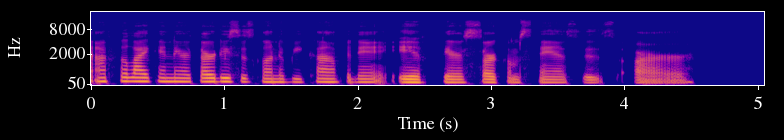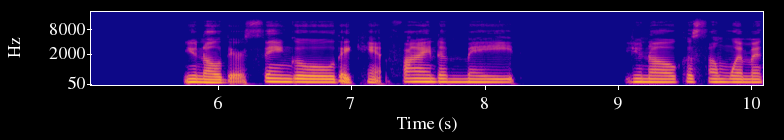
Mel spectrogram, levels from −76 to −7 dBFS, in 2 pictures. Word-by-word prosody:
I 205 - -1
feel 210 +1 -3
like, 205 -1 +1
in 200 -1 -1
their 195 -1 0
30s 195 0 0
is 180 - -7
gonna 175 -1 -3
be 170 -1 -9
confident 175 -1 -5
if 160 -1 +3
their 155 -1 -1
circumstances 150 -1 -6
are - - -8 1.2
you 175 0 +5
know, 155 -2 +5
they're 185 +4 -3
single, 175 -3 +4
they - - +2
can't 160 - -6
find 185 0 +3
a 180 - +4
mate. 170 -1 +1 0.8
You 180 +2 +1
know, 170 -1 +4
'cause 175 -1 -3
some 175 -1 0
women 165 -1 +2
175 Hz, 165 wpm, -24 LUFS, 165-185 Hz, 1.2 s, you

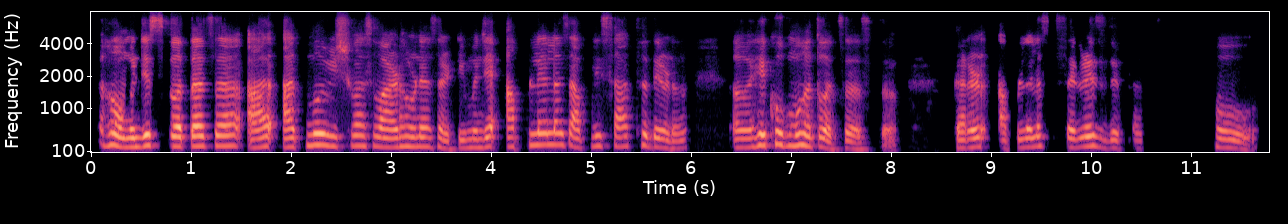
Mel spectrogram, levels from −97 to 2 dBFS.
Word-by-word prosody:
हो, 225 -3 +5
म्हणजे 190 +4 +5
स्वतःचा 210 0 +4 0.3
आ 180 +3 +3 0.2
आत्मविश्वास 215 +1 +2
वाढवण्यासाठी 190 -4 -1
म्हणजे, 175 +4 -2
आपल्यालाच 235 +4 -1
आपली 195 +3 -3
साथ 205 +1 -5
देणं, 165 -4 -4 0.5
अ, 175 - -4 0.2
हे 225 -1 +5
खूप 245 -2 +1
महत्वाचं 180 -10 0
असतं. 135 0 -13 0.6
कारण 180 +3 +1 0.2
आपल्याला 180 +5 -3
सगळेच 200 -1 -2
देतात. 160 -1 -10 0.7
हो. 170 -4 -5
200 Hz, 105 wpm, -23 LUFS, 175-215 Hz, 0.7 s, हो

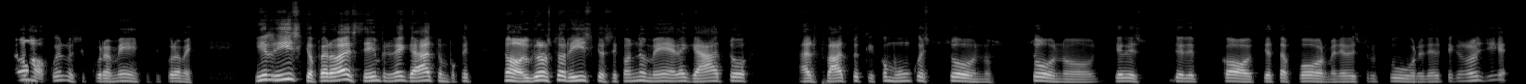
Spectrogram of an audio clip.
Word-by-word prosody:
No, 210 0 +1
quello 185 -4 -7
sicuramente, 150 -3 -4
sicurame 130 0 -5 0.6
il 210 +5 +4
rischio, 220 -6 +4
però, 175 +1 +6
è 225 - +10
sempre 175 -1 -1
legato 180 0 +4
un - - -10
poche 150 +3 -10 0.3
no, 185 -5 +7
il 150 - +2
grosso 195 +3 +4
rischio, 180 +1 +1
secondo 160 +4 -5
me, 155 0 0
è - - 0
legato 165 +2 0 0.5
al 145 +1 +1
fatto 155 +4 0
che 145 - -15
comunque 165 +1 -5 0.2
sono 140 -8 0
s 95 - -32 0.2
sono 125 -8 -3
delle 155 -1 -2
s - - -26 0.2
delle 150 -6 -5 0.2
co 145 -4 +1
piattaforme, 140 -2 -4
delle 130 0 -6
strutture, 140 0 -11
delle 135 +1 -10
tecnologie 175 - -9
155 Hz, 140 wpm, -23 LUFS, 140-175 Hz, 0.6 s, è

